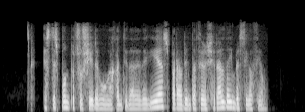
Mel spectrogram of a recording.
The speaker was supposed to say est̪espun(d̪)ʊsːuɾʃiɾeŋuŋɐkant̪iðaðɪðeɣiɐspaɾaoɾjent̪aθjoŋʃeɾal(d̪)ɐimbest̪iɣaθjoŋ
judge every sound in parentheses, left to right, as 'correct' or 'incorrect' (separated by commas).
incorrect, correct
